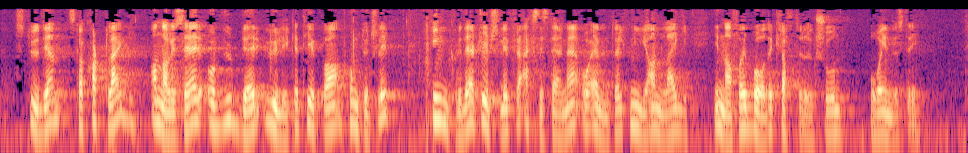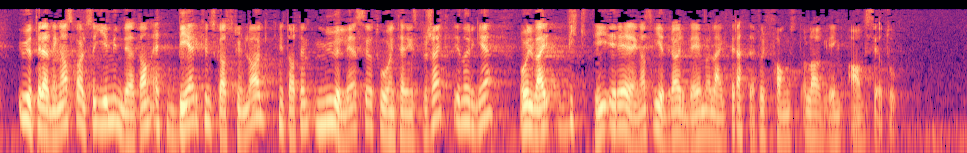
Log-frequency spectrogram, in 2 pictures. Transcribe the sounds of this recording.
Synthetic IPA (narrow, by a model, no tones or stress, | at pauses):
st̪ʉːd̪ɪənskɑkʰɔʈːlɛɡɑnɑlʏseːɾɔʋʉɖeːɾʉːliːkət̪ʰyːpɑpʰʊŋkt̪ʉːt̪ʂɭɪp | ɪŋkʰɽʉd̪eːʈʉːt̪ʂɭɪpfɾɑ̰ːʔɛksɪst̪eːɳəʔɔʔɛʋənt̪ʉɛlt̪nyːə̰ʔɑ̰nlɛɡɪnːɑfɔɾboːd̪əkʰɾɑft̪̚pʰɾʊ̰d̪ʉkʂuːn | ɔɪnd̪ʉst̪ɾḭː | ʉːt̪ɾeːd̪nɪŋɑskɑɑlsɔjiːmʏnd̪ɪheːt̪ɑnʔɛt̪beːɾəkʰʉnskɑːpsɡɾʉnlɑ̰ːɡkʰnʏt̪ːɑt̪ʰɪlmʉːlɪseːʊt̪ʰuːhɔnt̪ʰeːɾɪŋspʰɾʊʂɛkt̪ɪnɔɾɡə | ɔʋɪlʋæːɾʋɪkt̪ɪɪɾɛjeːɾɪŋɑsʋiːd̪əɾəɑɾbeɪmɛɔlɛɡːt̪ɪlɾɛt̪ːə̰fɔɾfɑŋst̪ɔ̰lɑːɡɾɪ̰ŋɑ̰ʋsḛːʊ̰ːt̪ʰṵː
